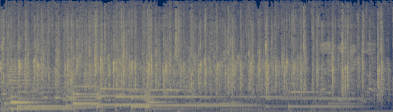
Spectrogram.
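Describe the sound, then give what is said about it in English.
An audience claps continuously, a dense, steady patter of many hands at an even loudness throughout, over sustained low musical tones and a murmur of voices. “If you are clapping, clap and clap better.”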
